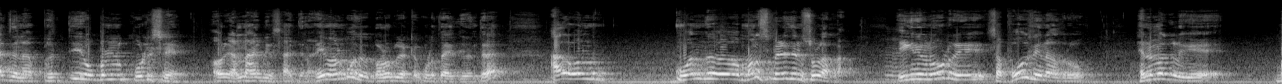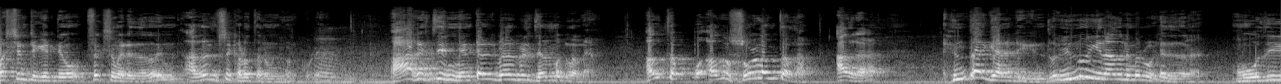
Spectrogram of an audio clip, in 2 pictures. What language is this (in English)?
Kannada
